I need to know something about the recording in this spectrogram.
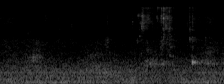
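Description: Faint dripping water, with a few light drips near the end.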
